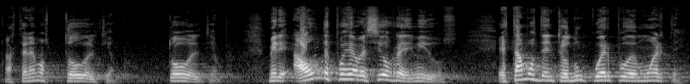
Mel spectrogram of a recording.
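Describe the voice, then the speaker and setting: A male pastor gives a forceful sermon at a moderate pace, his slightly high, somewhat mellow voice swinging widely in pitch. Key phrases come back again and again alongside rhetorical questions, all echoing with the long reverb of a church hall.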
